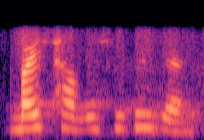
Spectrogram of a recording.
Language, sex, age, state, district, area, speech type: Bodo, female, 18-30, Assam, Chirang, rural, conversation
